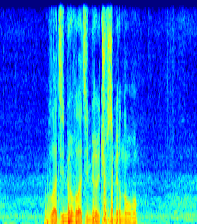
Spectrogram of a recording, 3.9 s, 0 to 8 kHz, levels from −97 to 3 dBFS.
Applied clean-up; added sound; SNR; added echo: none; none; none; none.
